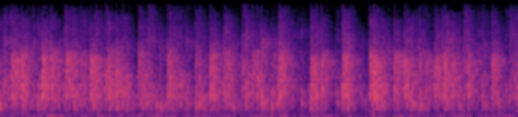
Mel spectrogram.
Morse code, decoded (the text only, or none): none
